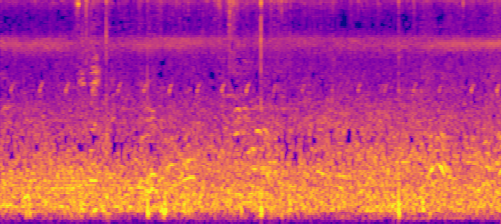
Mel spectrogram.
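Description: Young women shout to each other from across an open pitch.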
